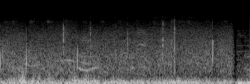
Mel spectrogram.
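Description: Wind rumbling on the microphone beside a beach volleyball court, with players' voices calling out and a few sharp taps.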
